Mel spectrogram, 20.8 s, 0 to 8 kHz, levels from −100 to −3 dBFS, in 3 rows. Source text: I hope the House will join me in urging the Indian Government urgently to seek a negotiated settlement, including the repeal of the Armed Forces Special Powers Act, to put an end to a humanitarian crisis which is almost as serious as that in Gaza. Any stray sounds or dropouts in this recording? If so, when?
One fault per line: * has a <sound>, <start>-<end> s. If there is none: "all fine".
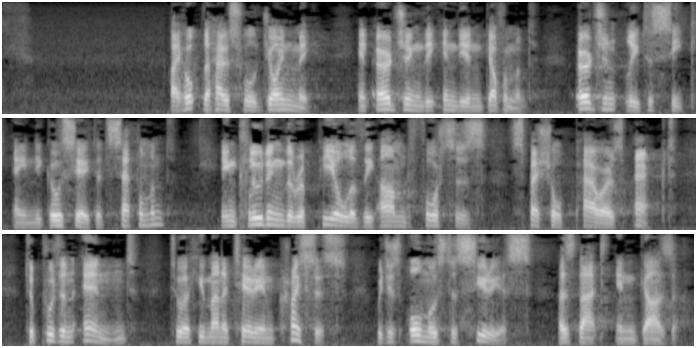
all fine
